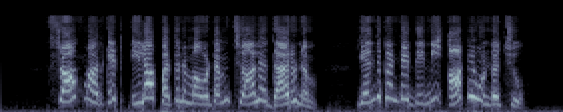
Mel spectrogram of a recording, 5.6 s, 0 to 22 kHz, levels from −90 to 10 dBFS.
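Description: Throughout, the speech has plainly audible Opus compression, likely at a low bitrate near 16 kbps in CELT mode. Nothing remains above 12.2 kHz, and starved bands are noise-filled, so the sound turns grainy and rough rather than taking on MP3's swirling, hollowed texture.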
